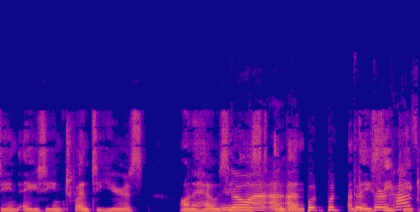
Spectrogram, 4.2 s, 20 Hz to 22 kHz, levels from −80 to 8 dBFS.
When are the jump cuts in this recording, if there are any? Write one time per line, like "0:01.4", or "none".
0:03.0

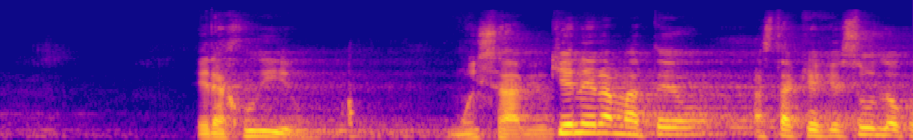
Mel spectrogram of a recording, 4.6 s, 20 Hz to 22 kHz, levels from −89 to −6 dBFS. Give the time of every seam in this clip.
0:02.7

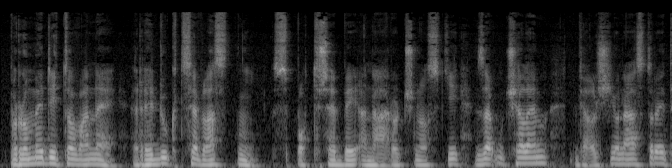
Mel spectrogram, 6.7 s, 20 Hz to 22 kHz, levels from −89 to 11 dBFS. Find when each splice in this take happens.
0:05.6

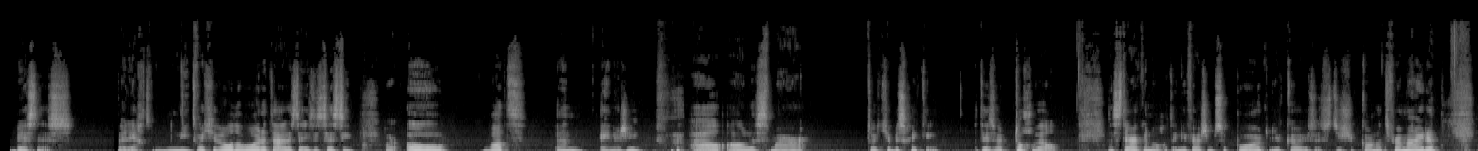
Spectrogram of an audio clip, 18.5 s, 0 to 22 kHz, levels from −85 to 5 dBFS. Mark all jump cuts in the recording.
0:08.5

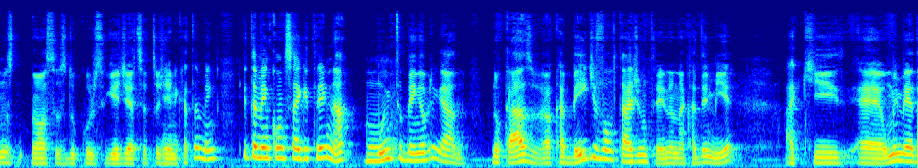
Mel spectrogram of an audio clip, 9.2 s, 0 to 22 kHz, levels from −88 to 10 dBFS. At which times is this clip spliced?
none

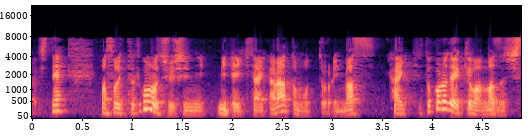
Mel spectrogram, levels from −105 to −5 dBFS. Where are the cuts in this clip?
0:03.5

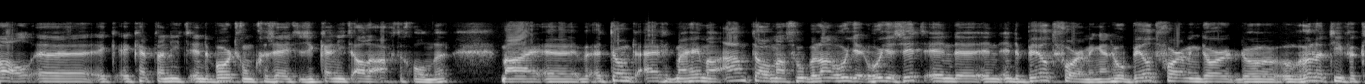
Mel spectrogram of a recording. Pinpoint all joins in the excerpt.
0:12.3

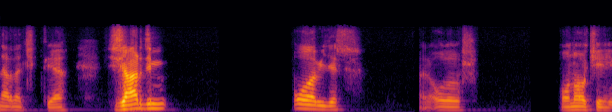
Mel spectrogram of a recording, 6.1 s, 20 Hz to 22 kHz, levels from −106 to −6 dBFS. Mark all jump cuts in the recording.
none

